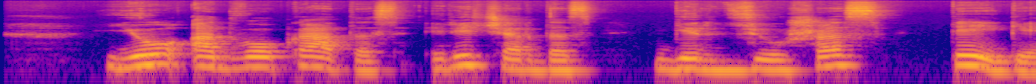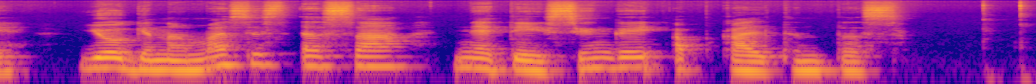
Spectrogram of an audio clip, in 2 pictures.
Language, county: Lithuanian, Šiauliai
